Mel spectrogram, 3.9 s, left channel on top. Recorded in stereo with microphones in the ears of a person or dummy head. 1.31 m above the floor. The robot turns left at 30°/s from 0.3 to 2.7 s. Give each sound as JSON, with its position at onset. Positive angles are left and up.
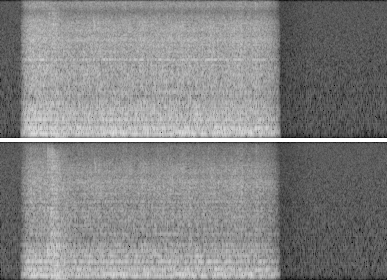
{"t": 0.5, "sound": "a gunshot", "side_deg": -60, "distance_m": 6.0}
